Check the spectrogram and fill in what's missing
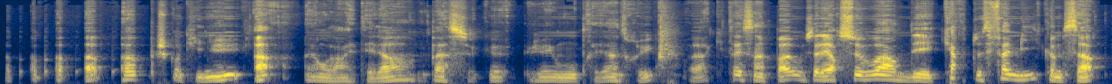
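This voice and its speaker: A man with a French accent walks through a board game expansion in a relaxed, chatty way. He hesitates often and fills pauses as he flips through cards. His voice sits in an ordinary middle pitch. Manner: hesitant, many fillers. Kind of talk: casual unboxing and rules demo.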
